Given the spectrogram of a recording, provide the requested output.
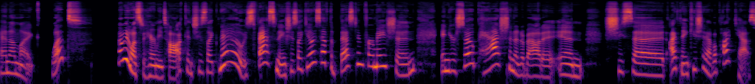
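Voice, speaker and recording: On a very clean recording with a silent background and a dry, close sound with no echo, a woman with a high pitch speaks at a moderate pace with very wide pitch swings. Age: 40s. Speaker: podcaster and intermittent fasting advocate. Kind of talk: interview.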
